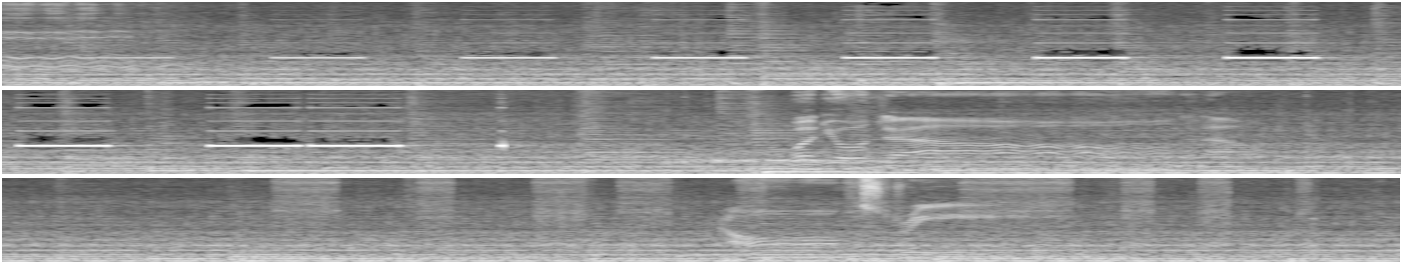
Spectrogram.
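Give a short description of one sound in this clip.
A forklift engine hums steadily.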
